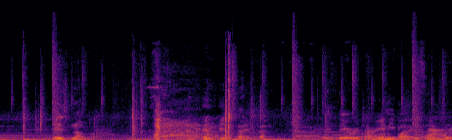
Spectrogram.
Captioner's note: laughing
